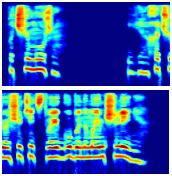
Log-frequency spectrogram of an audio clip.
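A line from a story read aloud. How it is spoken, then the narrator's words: Hoarse, close to ear. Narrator (Russian): сказано хрипло мне на ухо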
